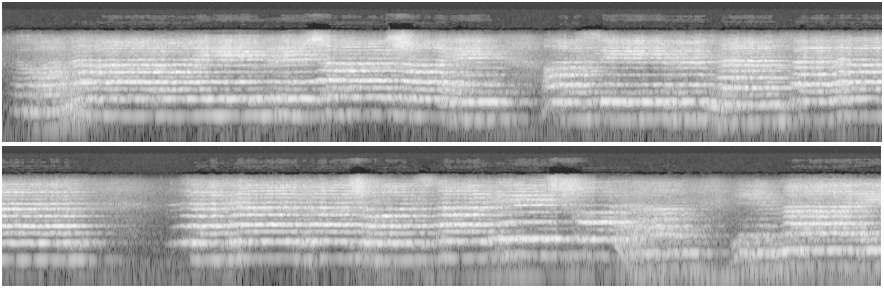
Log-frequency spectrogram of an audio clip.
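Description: A choir singing slow, sustained chords in long held phrases, with a brief break about five seconds in and a longer pause near ten seconds.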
